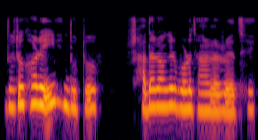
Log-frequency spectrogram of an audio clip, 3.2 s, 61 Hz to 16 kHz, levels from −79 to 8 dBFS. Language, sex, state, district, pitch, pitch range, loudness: Bengali, female, West Bengal, Alipurduar, 225 Hz, 210-245 Hz, -16 LUFS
